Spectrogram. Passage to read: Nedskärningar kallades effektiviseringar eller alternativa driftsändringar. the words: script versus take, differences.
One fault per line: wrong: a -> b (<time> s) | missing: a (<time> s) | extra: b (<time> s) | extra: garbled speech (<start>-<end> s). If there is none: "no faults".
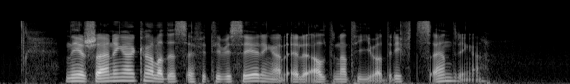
no faults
